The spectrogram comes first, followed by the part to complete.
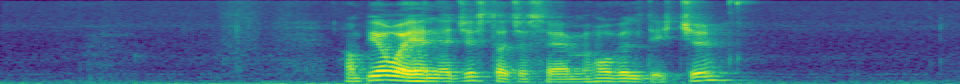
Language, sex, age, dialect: Faroese, male, 15-35, Norðuroyggjar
